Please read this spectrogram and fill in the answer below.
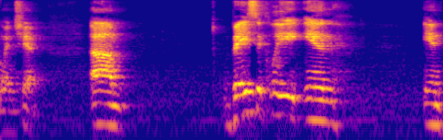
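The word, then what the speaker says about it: Vientiane: embassy up and we had chin wind chin or V n TN depending on who you talk to how you pronounce that I always called wind chin basically in in K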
